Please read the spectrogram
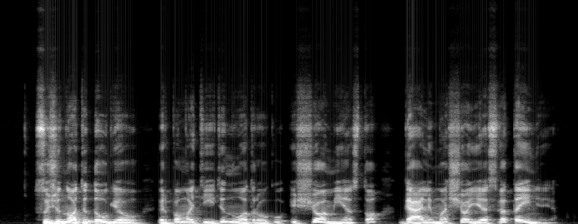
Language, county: Lithuanian, Alytus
